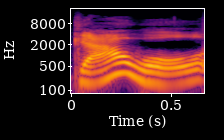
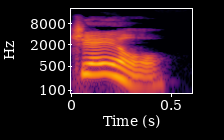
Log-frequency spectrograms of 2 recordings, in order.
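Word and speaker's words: gaol: how to spell because i was like gowell and i when i looked up the pronunciation it just said jail like do people spell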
